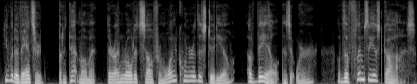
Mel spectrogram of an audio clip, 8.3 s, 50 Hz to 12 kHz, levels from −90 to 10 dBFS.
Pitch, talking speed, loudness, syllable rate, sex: 135 Hz, 185 wpm, -19 LUFS, 5.5 syllables/s, male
